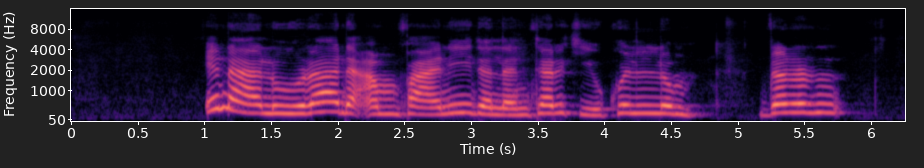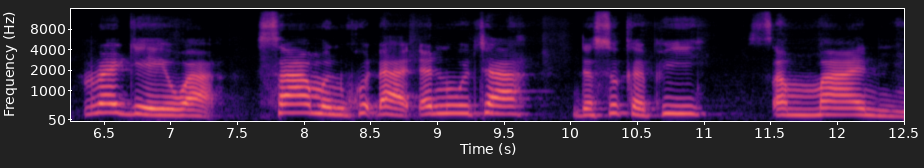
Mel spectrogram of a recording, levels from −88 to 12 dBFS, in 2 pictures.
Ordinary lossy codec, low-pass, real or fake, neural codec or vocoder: none; 14.4 kHz; fake; autoencoder, 48 kHz, 128 numbers a frame, DAC-VAE, trained on Japanese speech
